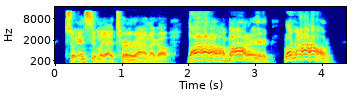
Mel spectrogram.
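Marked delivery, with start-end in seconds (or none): 1.9-4.1 very high eccentric scientist voice, one word stretched out. Retelling how you instantly turned around to fix this, do your best Doc Brown impression. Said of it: "I do like my best Doc Brown".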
